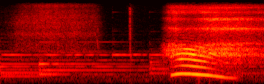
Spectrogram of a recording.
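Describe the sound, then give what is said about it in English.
Deep breath drawn in through the nose, then a louder, moaning exhale out through the mouth that slides down in pitch, done as a slow relaxation exercise over a steady tonal background. “I want you to take a deep breath in through your nose and exhale out through your mouth like this. You're going to release any tension or stress. Let's do it again.”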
